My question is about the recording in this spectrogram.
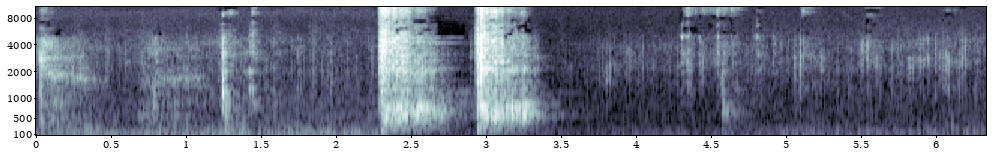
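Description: Cast-iron double pie iron clanking and scraping against a steel campfire grate as it is turned over and opened, with a light knock and then two loud clanks a little past the middle.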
